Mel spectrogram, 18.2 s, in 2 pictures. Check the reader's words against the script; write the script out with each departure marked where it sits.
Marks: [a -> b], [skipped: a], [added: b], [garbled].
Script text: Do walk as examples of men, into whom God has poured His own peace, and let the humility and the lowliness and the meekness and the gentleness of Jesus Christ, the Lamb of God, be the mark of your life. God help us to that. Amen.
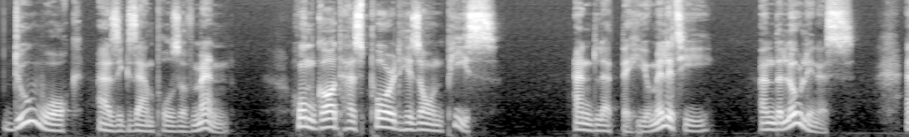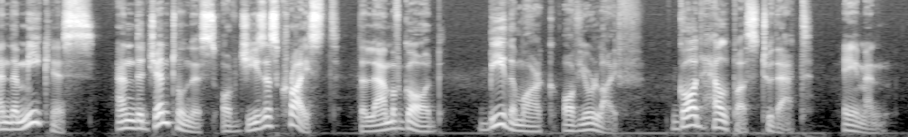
Do walk as examples of men, [skipped: into] whom God has poured His own peace, and let the humility and the lowliness and the meekness and the gentleness of Jesus Christ, the Lamb of God, be the mark of your life. God help us to that. Amen.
